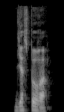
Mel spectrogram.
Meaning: diaspora
- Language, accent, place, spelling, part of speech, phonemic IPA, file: French, France, Lyon, diaspora, noun, /djas.pɔ.ʁa/, LL-Q150 (fra)-diaspora.wav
